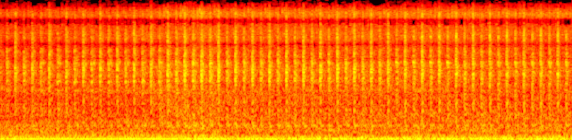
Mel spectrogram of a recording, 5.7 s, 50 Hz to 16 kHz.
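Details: 2004 Ford Expedition 5.4 Triton V8 at idle: a hard, sharp, regular knock about three per second appeared after a spark plug blew out and was repaired. Rod knock is suspected from poor prior maintenance; Seafoam and Lucas treatment are planned.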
